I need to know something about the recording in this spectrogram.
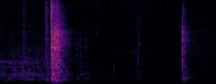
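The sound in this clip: A kitchen drawer slides open and shut, giving two distinct knocks: a heavier thud near the start and a shorter, sharper one at the end, with quiet rustling in between.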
